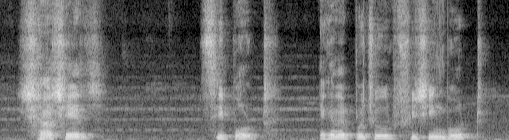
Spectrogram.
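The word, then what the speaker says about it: Cherchell: যায় মস্ক এই যে শ্বাসের সিপোর্ট এখানে প্রচুর ফিশিং বোর্ড লিখছি কিন্তু চারচেল আর উচ্চারণ করছি শ্বাসে একটু উঁচু থেকে আমরা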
